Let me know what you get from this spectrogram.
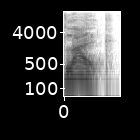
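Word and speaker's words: lijk: You know what Phil you know I'm I'm native Dutch in Dutch corpse is like l i j k and it's pronounced lake right?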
